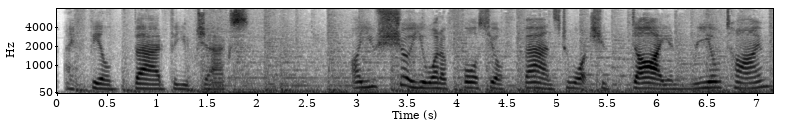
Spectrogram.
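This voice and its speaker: A woman's voice: fairly low pitch, slow pace, music in the background. A woman playing a menacing villain in an audio drama, taunting with mock sweetness and condescension. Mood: cold menace. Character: mocking, menacing villain taunting a young magician.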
